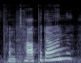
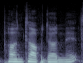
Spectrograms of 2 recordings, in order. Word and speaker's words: Pontoppidan: So I think it's Pontoppidan locally. – Pontoppidan.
